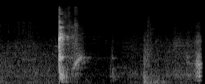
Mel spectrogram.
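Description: A large knife chopping through a dorado onto a wooden table: one sharp chop just over half a second in, then lighter knocks about a second later.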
